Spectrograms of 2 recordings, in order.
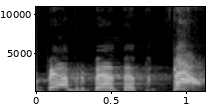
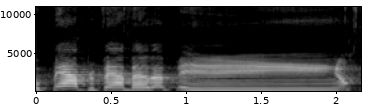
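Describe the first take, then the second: First: Loud punched syllables, short final hit; rhythmic door slam. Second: Loud punched syllables, final note held long; drawn-out rhythmic finish. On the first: Actress showing how she closed the door, punchy scatted rhythm. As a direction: scat it sharply, landing hard on bow. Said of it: "with George, I might have closed". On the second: Actress showing her own version, scatted rhythm with long held ending. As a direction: scat it and stretch the bow way out. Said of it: "But mine might go". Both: Shown as a demonstration.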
